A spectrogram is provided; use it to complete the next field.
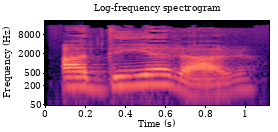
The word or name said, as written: adderar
